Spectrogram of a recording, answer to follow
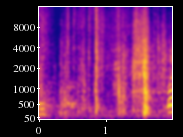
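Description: Foil wrappers of Panini Select trading-card packs crinkling as the packs are opened, in a few short crackles.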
